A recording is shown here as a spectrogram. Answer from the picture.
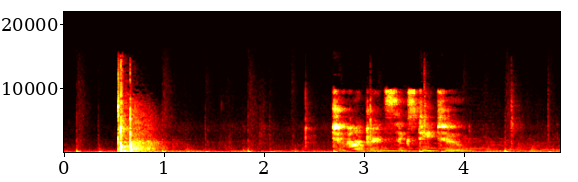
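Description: A Mathews Tactic compound bow set at 29 inches draw and 70 pounds fires a 550 grain arrow in a speed test, with a sharp, loud twang and thump at the start, followed moments later by a bright, noisy burst as the arrow strikes, over a low steady hum.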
